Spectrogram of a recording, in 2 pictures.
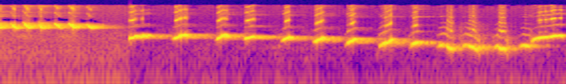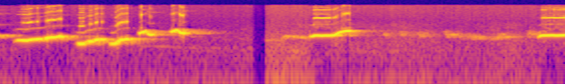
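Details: White-rumped shama song as a lure to provoke a rival bird: a high rattle, then a long sequence of evenly spaced whistled slurs stepping gradually lower, a pause, and a few final rising whistles.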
